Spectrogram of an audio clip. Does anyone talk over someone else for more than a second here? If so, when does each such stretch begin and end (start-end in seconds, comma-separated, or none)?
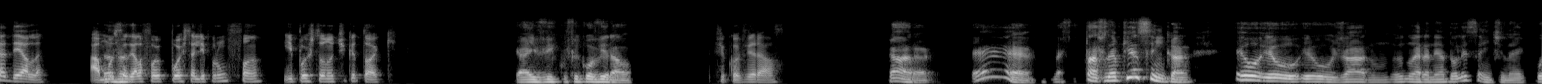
none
